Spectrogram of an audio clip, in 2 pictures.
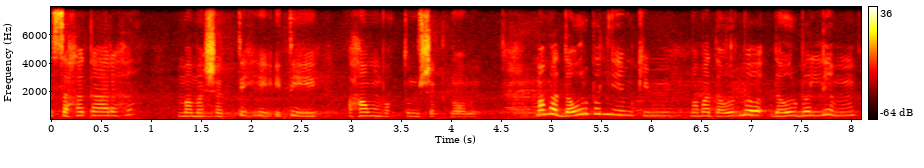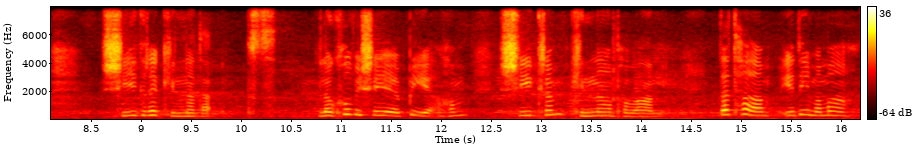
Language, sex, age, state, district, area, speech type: Sanskrit, female, 18-30, Karnataka, Udupi, rural, spontaneous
